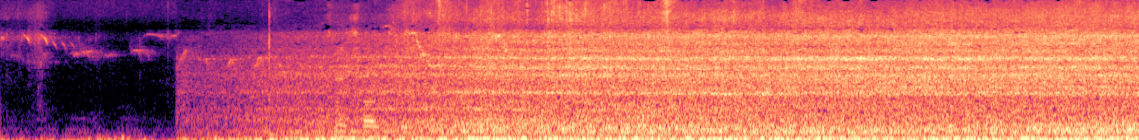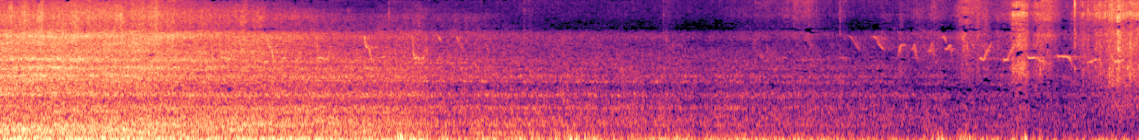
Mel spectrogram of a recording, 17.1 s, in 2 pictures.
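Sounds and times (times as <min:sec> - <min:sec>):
low rumble of train wheels: 0:01.3 - 0:17.0
high whining tones: 0:01.4 - 0:14.7.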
